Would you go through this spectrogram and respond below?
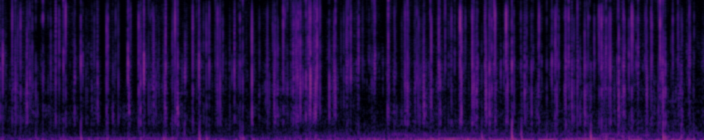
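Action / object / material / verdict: scrape / fabric cap covered in plastic pearls and rhinestones / plastic beads / none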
